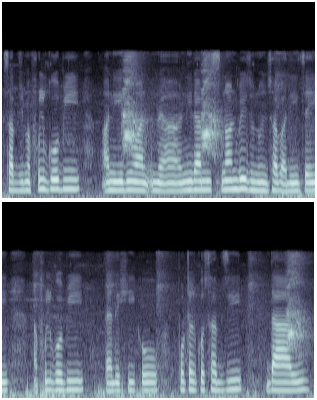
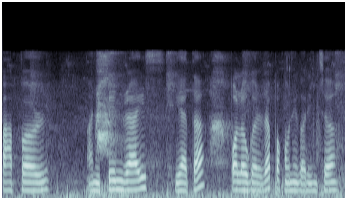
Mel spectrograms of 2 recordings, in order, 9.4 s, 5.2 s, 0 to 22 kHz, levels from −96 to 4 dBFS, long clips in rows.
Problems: constant background noise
